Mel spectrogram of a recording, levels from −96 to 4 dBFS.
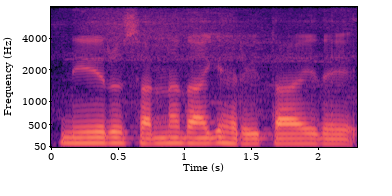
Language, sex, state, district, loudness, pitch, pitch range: Kannada, male, Karnataka, Belgaum, -25 LUFS, 110 Hz, 105-115 Hz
